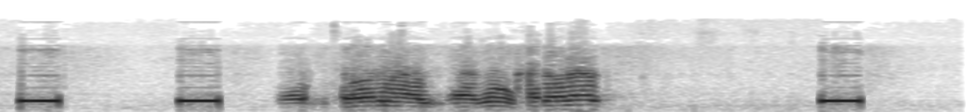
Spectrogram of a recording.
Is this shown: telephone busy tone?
yes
